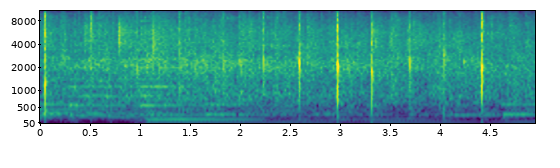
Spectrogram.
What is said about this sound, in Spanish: Junte sus palmas.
